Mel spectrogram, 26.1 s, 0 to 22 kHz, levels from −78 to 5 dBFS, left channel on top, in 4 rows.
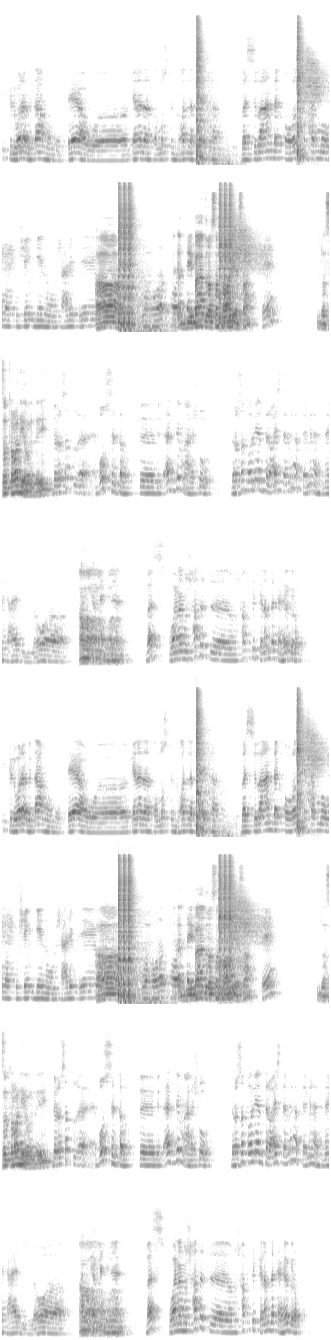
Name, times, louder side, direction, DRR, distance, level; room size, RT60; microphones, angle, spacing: voice 1, 0.0-4.3 4.8-8.6 9.3-10.5 11.7-12.0 14.1-17.2 17.7-20.9 21.2-22.0 22.5-25.5, right 2 dB, 65° right, 0.6 m, -44 dB
sound 1, 3.9-4.8 5.9-6.8 8.9-10.0 10.9-11.9, right 1 dB, 25° right, 0.7 m, -33 dB
voice 2, 8.4-9.1 10.0-11.6 12.8-14.0 21.2-22.0, left 2 dB, 30° left, 0.5 m, -36 dB
2.9 x 2.6 x 3.5 m
head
